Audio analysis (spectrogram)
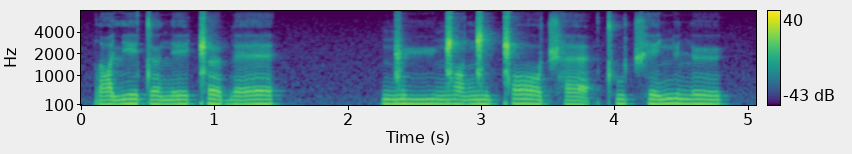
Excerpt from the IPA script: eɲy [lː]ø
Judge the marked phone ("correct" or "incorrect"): incorrect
